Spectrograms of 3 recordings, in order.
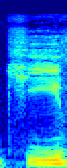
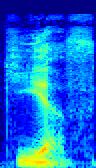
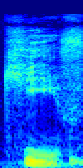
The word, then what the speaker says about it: Kyiv: why am I saying Kyiv instead of Kiev? I'm trying to do the proper thing. So the Russian pronunciation of the capital of Ukraine is Kiev, chicken Kiev. The Ukrainian pronunciation is Kyiv.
